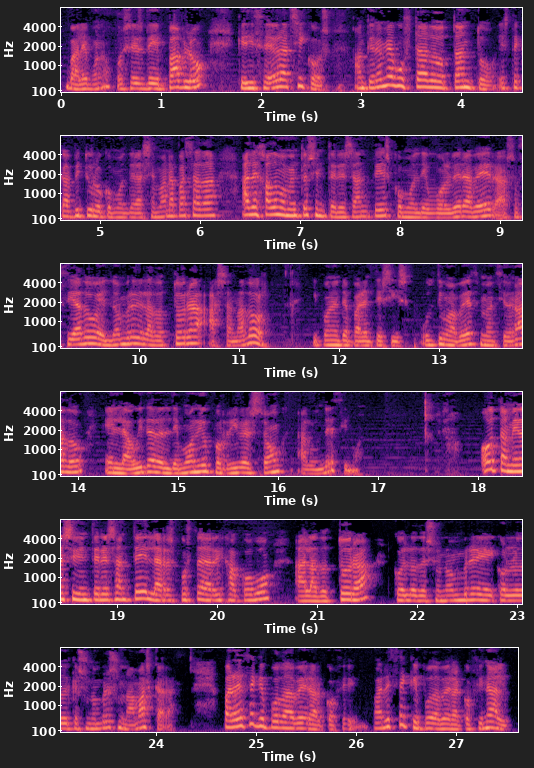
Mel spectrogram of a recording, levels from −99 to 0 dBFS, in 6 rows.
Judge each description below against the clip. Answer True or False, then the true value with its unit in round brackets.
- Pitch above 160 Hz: True (190 Hz)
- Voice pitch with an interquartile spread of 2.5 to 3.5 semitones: False (4.2 semitones)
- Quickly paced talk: True (200 wpm)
